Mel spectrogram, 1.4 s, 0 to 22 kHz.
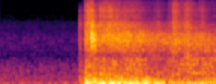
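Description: A single heavy tank cannon shot from an SU-130PM in World of Tanks, a sudden loud boom after near-silence with a rumbling tail.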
